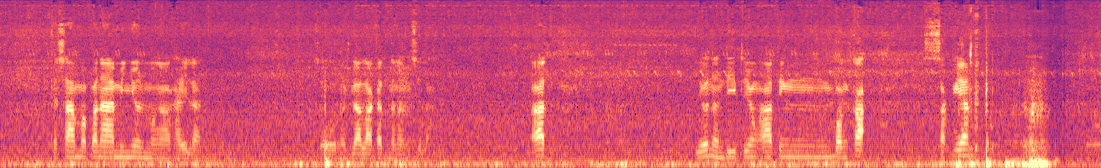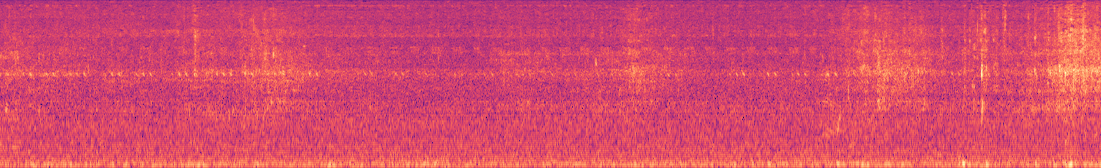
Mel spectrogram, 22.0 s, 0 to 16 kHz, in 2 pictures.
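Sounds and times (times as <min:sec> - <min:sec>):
seawater lapping: 0:10.6 - 0:22.0.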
